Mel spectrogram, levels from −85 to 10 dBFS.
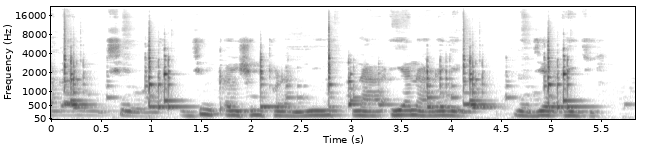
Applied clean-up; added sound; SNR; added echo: classical method log-MMSE.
